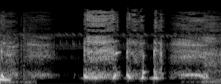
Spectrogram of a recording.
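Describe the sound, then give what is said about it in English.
A loud burst of coughing and throat clearing, several rough, breathy hacks in quick succession, with a short gravelly clearing at the end. “baby, are you coughing?”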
